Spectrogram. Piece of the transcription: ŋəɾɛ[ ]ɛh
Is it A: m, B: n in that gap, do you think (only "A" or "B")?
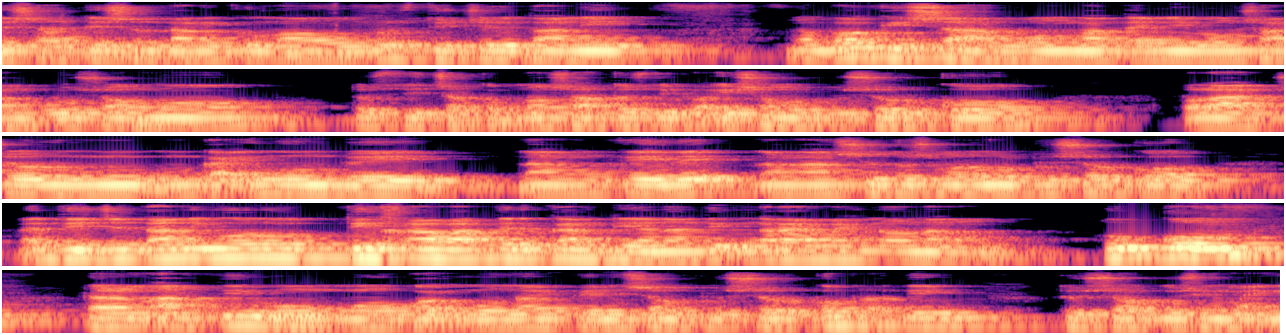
A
